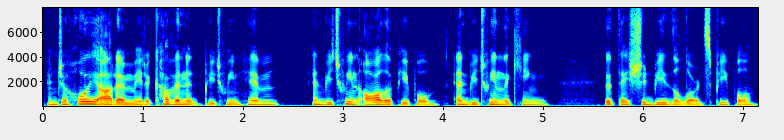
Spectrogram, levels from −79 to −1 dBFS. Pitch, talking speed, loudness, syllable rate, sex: 150 Hz, 195 wpm, -19 LUFS, 5.3 syllables/s, female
